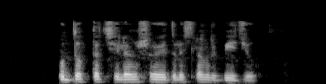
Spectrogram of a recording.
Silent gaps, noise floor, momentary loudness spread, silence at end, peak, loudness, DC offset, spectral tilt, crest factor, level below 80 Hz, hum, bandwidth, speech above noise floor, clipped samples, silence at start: none; -75 dBFS; 8 LU; 0.7 s; -2 dBFS; -18 LUFS; under 0.1%; -4.5 dB/octave; 18 dB; -58 dBFS; none; 8.2 kHz; 58 dB; under 0.1%; 0.6 s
